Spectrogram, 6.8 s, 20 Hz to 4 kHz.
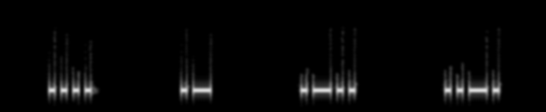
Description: Morse code, heard as a keyed tone, about 16 wpm, spaced as for 6 wpm, 800 Hz. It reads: HALF
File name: cwmp3 / W1 SOUND WORDS 16 wpm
